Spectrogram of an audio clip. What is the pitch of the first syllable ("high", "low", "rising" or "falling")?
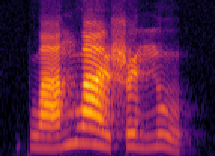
rising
